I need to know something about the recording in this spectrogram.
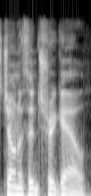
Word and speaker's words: Jonathan Trigell: It's Jonathan Trigell. Is that pronounced correctly?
